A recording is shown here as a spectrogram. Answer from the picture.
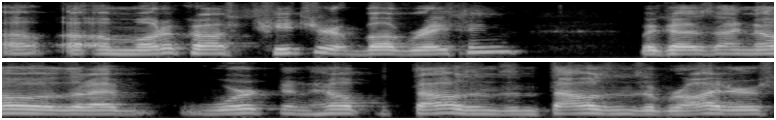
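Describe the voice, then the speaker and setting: A man speaks fairly slowly in a bright, sharp tone. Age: 70s. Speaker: retired motocross racer and riding teacher. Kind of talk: interview. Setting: remote link to studio.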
